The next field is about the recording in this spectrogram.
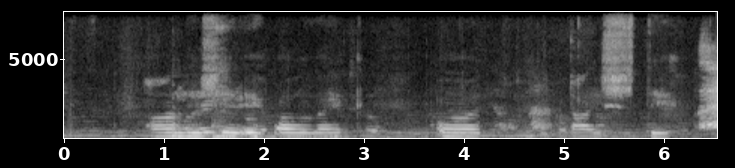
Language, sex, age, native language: Icelandic, male, 11, Icelandic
